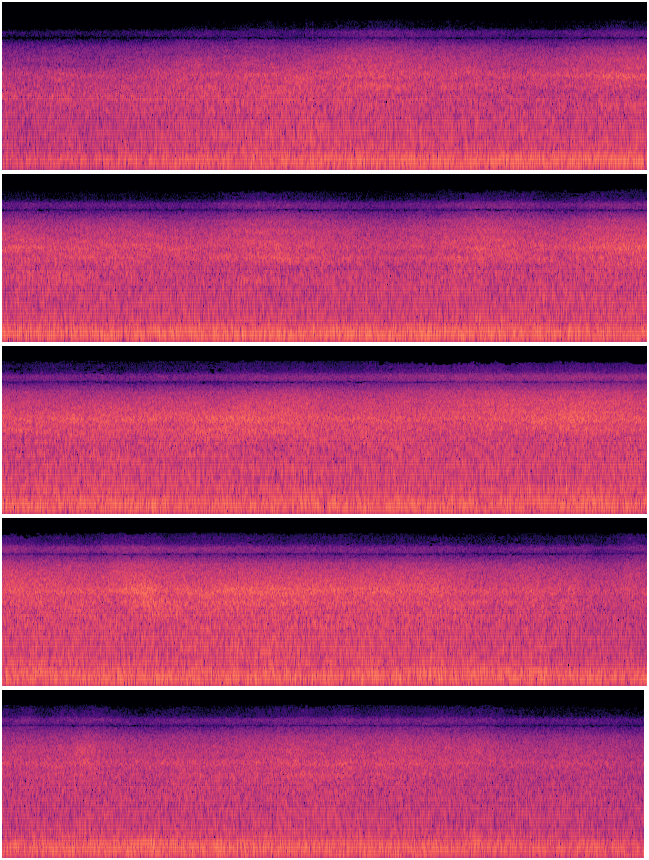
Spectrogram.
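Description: Steady rushing hiss and engine drone of a street-sweeper truck at work, swelling to its loudest a little past halfway.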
